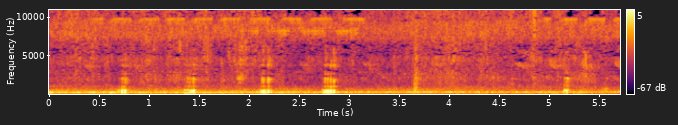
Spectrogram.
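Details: Newborn piglets, part of a litter of ten born on a farm, giving soft, short low grunts in a loose series roughly every 0.7 seconds over a steady low hum.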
